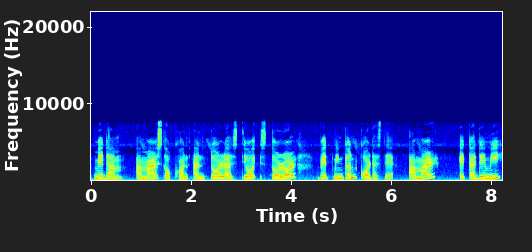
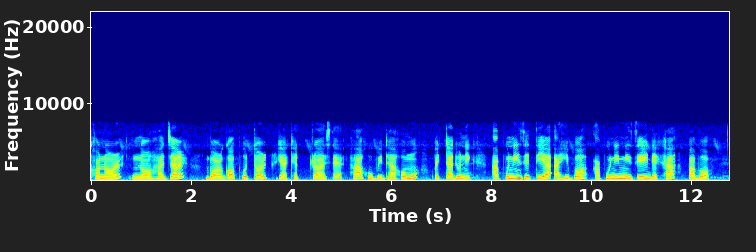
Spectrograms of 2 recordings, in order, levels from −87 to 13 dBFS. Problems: constant background noise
